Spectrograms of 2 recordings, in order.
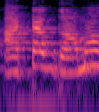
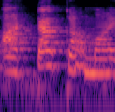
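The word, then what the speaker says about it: Atacama: দক্ষিণ আমেরিকায় যে মরুভূমি রয়েছে সেটি শুষ্কতম মরুভূমি গোটা পৃথিবীর, সেটি হলো আটাকামা। নামটা ঠিক করে দেখো, অনেকে আমরা আটাগামা উচ্চারণ করি, আটাগামা বলে কিছু হয় না, উত্তরটা হলো আটাকামা।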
